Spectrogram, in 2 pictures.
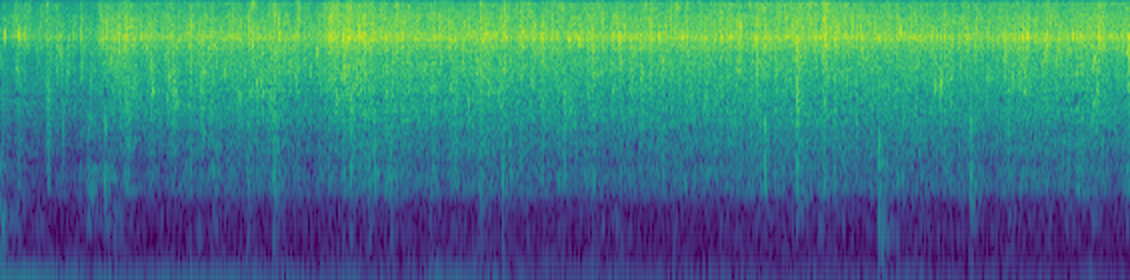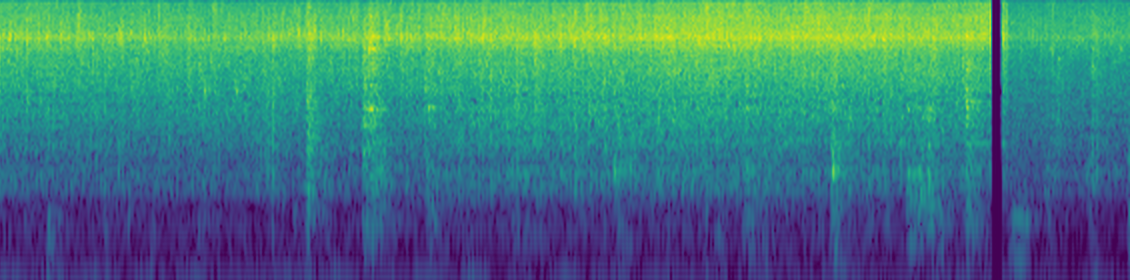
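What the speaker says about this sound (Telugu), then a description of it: "ఆనియన్ బాగా వేయించుకోవాలండి" Onions fry with cloves, cardamom and a cinnamon stick in a pan, giving a steady close sizzle with occasional stirring scrapes, continuous and fairly loud throughout.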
